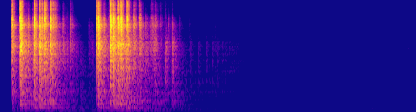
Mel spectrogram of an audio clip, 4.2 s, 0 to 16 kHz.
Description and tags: throwing pebbles onto metal06
Contact mic on a large metal storage box. Dropping handfuls of pebbles onto the box.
